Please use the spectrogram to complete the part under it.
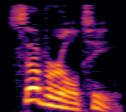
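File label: "severalty", British English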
